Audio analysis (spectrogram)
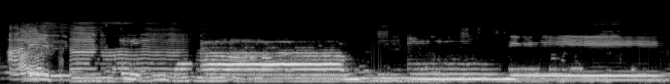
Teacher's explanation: লামের উপরে চার আলিফ টান, মিমের উপরে তারটি, তার উপরেও চার আলিফ টান।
